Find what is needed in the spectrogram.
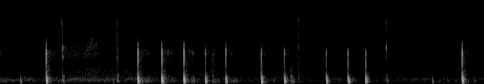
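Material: Acrylic.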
